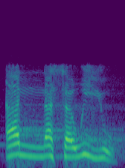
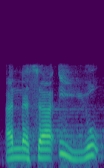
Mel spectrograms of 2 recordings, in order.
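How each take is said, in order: First: A w sound comes before the final syllables. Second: A glottal stop comes before the final syllables. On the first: This is a less common form. "There's another way of saying it" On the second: This is the most common form. "the one that we all know"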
